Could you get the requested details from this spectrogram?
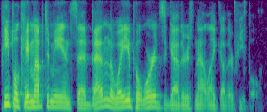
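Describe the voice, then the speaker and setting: A medium-pitched, animated man in his thirties talks fast as a podcast guest, earnestly relating personal stories. He reflects aloud and performs his own inner voice in quotes, and the studio sound is clean with no room ambience.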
